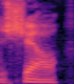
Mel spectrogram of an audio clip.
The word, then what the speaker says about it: Nichelle: I think it's Nichelle, because it looks like Michelle, but it's with an N. It is pronounced Nichelle.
